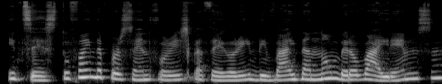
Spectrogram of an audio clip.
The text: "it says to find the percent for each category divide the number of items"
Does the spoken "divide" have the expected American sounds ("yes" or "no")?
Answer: yes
